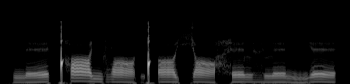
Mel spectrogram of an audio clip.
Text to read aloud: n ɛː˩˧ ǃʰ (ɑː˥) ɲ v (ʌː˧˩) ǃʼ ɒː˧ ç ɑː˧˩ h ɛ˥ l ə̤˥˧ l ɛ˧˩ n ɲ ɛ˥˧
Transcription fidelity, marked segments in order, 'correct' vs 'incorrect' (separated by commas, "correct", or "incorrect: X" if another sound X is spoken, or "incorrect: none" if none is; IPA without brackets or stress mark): incorrect: ɑː˥˧, incorrect: ɑː˧˩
